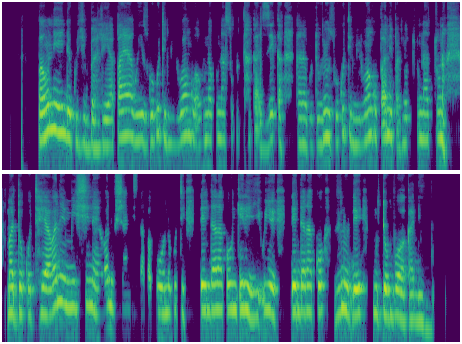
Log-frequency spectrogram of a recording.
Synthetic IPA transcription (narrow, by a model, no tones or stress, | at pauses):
pauneːnde̞kud͡ʒibʱaɬejapajaɦwiizwokutim̤iriwaŋɡuɦa̰unakunasokutʰaka̰ze̞kakanakutiunezwokutim̤iriwaŋɡupane̞pano̞t͡sunat͡sunamadʱo̞ko̞tʰejaʋane̞miʃinajaʋano̞ʃandisapakuonakutiɗe̞ndaɾako̞ŋɡe̞ɾeɦiʔuje̞ɗe̞ndaɾako̞rino̞ɗemuto̞mbo̞wakaɗiːi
